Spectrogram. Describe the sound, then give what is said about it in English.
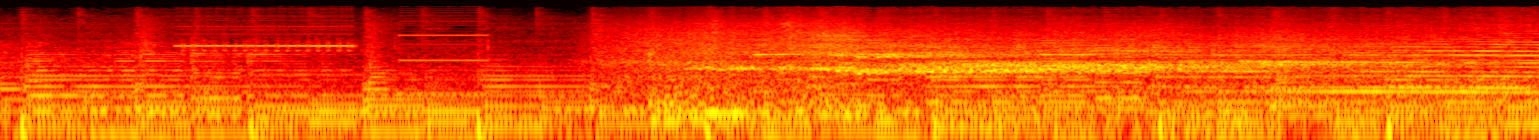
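Car tires screech loudly with shrill, sustained squealing tones for about three seconds as a car skids and crashes into a van, then give way to a harsh, dense burst of noise that roars on to the end. No voices. “She ran into a van and hit a homeless man.”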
